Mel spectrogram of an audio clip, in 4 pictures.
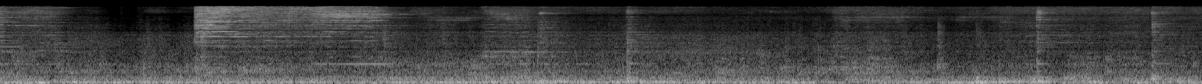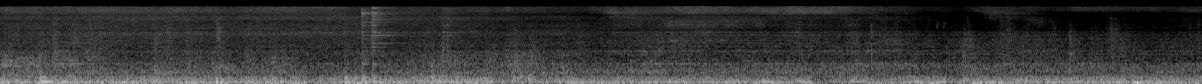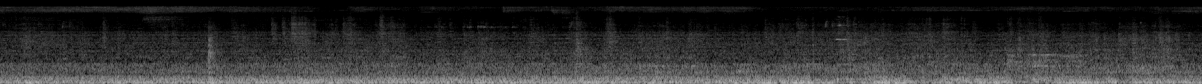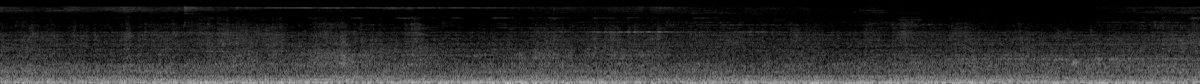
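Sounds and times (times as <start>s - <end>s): steel wheels rumbling on rails: 0.0s - 48.0s
wheels clicking over rail joints: 3.8s - 18.6s, 19.6s - 42.3s.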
